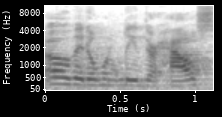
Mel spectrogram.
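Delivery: ordinary talk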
